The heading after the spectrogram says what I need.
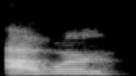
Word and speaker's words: hour: We pronounce it our, but if we take off the H and it's a different word, our.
